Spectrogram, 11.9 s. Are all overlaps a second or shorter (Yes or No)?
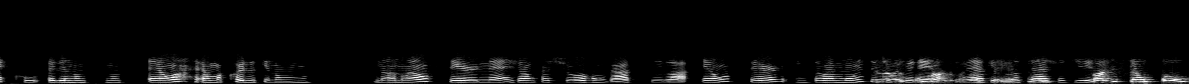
No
